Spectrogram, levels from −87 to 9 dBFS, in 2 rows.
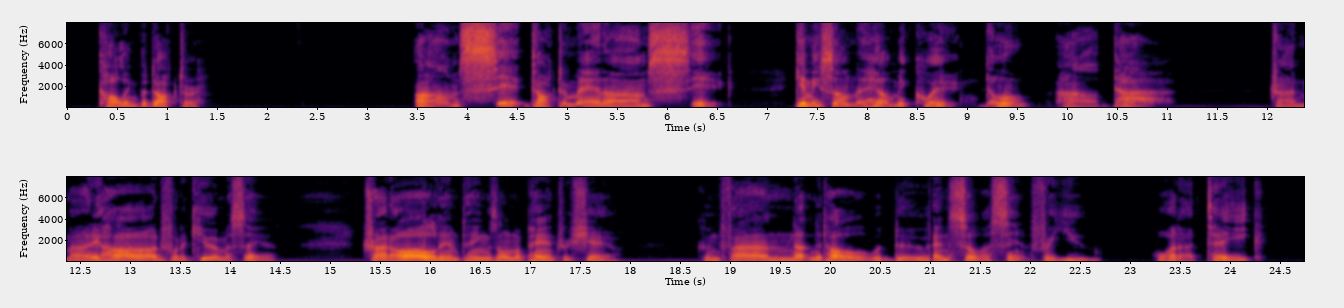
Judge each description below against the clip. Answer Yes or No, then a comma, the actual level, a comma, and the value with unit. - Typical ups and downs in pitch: No, wide, 8.2 semitones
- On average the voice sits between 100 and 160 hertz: Yes, medium, 140 Hz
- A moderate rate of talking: No, slow, 120 wpm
